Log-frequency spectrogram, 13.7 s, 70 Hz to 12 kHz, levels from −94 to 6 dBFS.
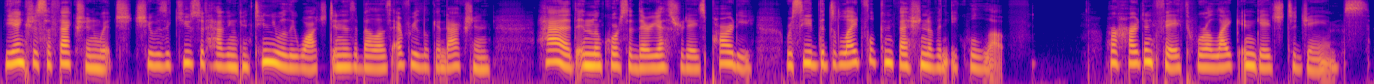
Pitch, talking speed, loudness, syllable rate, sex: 215 Hz, 185 wpm, -20 LUFS, 6.5 syllables/s, female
